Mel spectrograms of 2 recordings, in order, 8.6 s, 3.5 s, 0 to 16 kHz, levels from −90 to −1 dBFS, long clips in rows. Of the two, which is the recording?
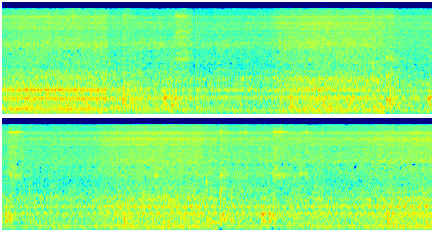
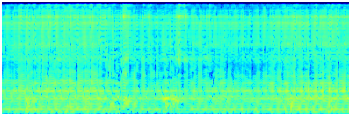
first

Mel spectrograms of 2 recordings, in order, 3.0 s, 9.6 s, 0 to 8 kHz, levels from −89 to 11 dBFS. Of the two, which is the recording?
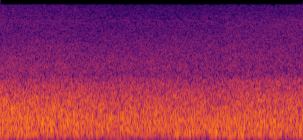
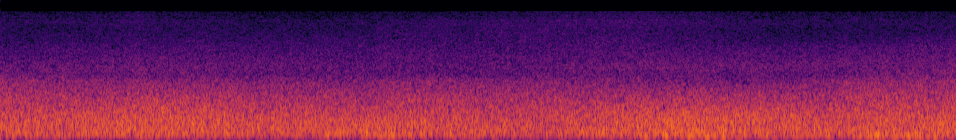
first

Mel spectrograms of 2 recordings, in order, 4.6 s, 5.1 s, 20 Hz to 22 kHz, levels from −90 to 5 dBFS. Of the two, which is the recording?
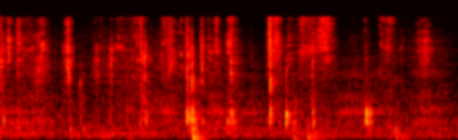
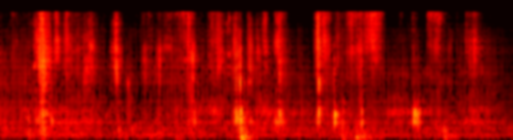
first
